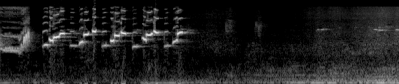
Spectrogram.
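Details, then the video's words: Oriental magpie-robin, singing to stir a rival into answering: a swooping opening note, then a rapid string of bright, high chirps alternating in pitch, ending abruptly and followed by quiet background noise. "KACER GACOR BIKIN EMOSI LAWAN,PANCINGAN KACER EMOSI BIAR NGOBRA"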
